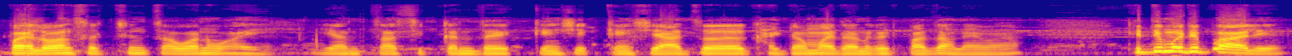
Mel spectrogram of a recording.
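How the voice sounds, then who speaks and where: A man working as a field reporter, firing off brisk, repetitive questions at a bullock cart race and echoing back the answers. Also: a little high. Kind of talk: quick roadside interviews.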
